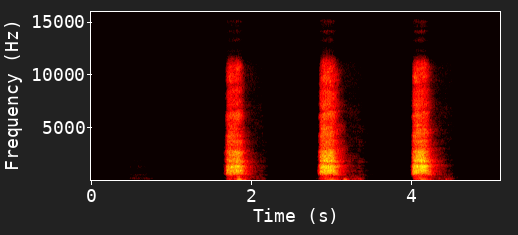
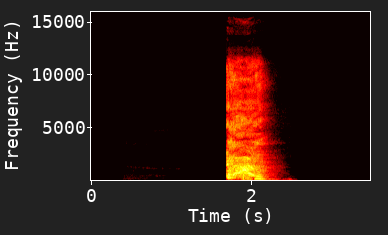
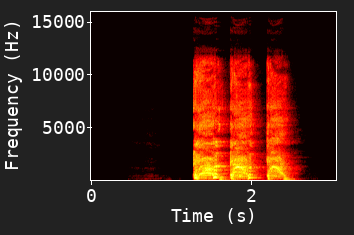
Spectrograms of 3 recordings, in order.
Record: exhalation_length: 5.1 s
exhalation_amplitude: 12459
exhalation_signal_mean_std_ratio: 0.28
cough_length: 3.5 s
cough_amplitude: 31280
cough_signal_mean_std_ratio: 0.29
three_cough_length: 3.1 s
three_cough_amplitude: 30078
three_cough_signal_mean_std_ratio: 0.46
survey_phase: beta (2021-08-13 to 2022-03-07)
age: 18-44
gender: Male
wearing_mask: 'No'
symptom_cough_any: true
symptom_runny_or_blocked_nose: true
symptom_shortness_of_breath: true
symptom_sore_throat: true
symptom_fatigue: true
symptom_headache: true
symptom_change_to_sense_of_smell_or_taste: true
symptom_other: true
symptom_onset: 6 days
smoker_status: Ex-smoker
respiratory_condition_asthma: false
respiratory_condition_other: true
recruitment_source: Test and Trace
submission_delay: 2 days
covid_test_result: Positive
covid_test_method: ePCR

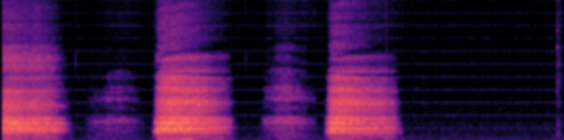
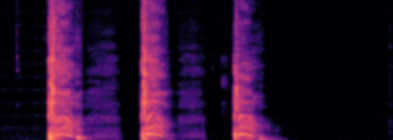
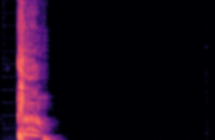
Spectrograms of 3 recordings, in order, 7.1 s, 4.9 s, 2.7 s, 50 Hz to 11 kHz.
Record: exhalation_length: 7.1 s
exhalation_amplitude: 26374
exhalation_signal_mean_std_ratio: 0.5
three_cough_length: 4.9 s
three_cough_amplitude: 32768
three_cough_signal_mean_std_ratio: 0.35
cough_length: 2.7 s
cough_amplitude: 32768
cough_signal_mean_std_ratio: 0.27
survey_phase: beta (2021-08-13 to 2022-03-07)
age: 45-64
gender: Female
wearing_mask: 'No'
symptom_none: true
smoker_status: Never smoked
respiratory_condition_asthma: false
respiratory_condition_other: false
recruitment_source: REACT
submission_delay: 7 days
covid_test_result: Negative
covid_test_method: RT-qPCR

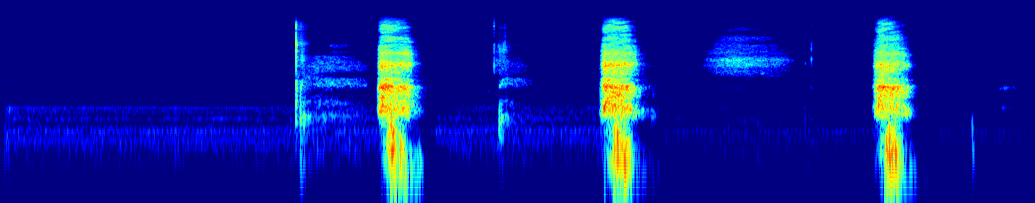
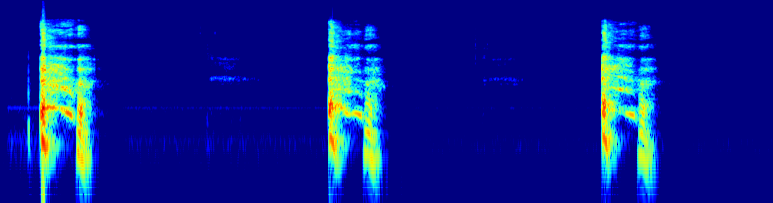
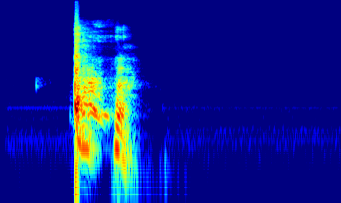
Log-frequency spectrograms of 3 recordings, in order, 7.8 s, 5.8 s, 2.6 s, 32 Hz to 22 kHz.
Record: exhalation_length: 7.8 s
exhalation_amplitude: 32083
exhalation_signal_mean_std_ratio: 0.26
three_cough_length: 5.8 s
three_cough_amplitude: 32768
three_cough_signal_mean_std_ratio: 0.26
cough_length: 2.6 s
cough_amplitude: 32768
cough_signal_mean_std_ratio: 0.25
survey_phase: beta (2021-08-13 to 2022-03-07)
age: 45-64
gender: Male
wearing_mask: 'No'
symptom_none: true
smoker_status: Never smoked
respiratory_condition_asthma: true
respiratory_condition_other: false
recruitment_source: REACT
submission_delay: 1 day
covid_test_result: Negative
covid_test_method: RT-qPCR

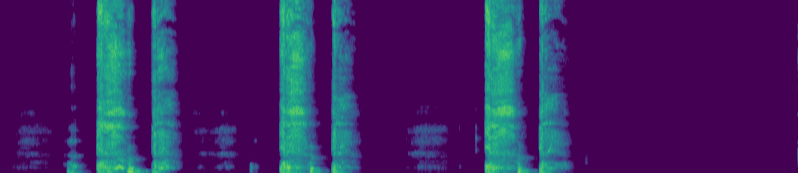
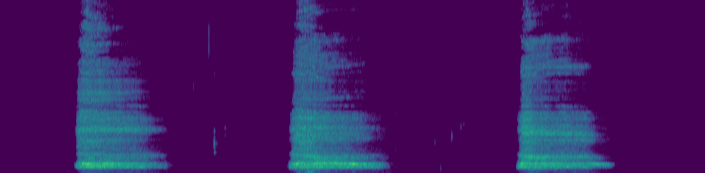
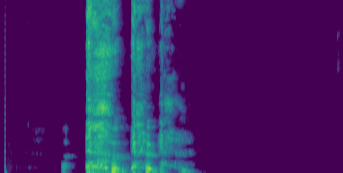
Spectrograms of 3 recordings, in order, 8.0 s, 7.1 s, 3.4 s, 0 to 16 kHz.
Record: three_cough_length: 8.0 s
three_cough_amplitude: 32768
three_cough_signal_mean_std_ratio: 0.35
exhalation_length: 7.1 s
exhalation_amplitude: 8468
exhalation_signal_mean_std_ratio: 0.49
cough_length: 3.4 s
cough_amplitude: 32768
cough_signal_mean_std_ratio: 0.35
survey_phase: alpha (2021-03-01 to 2021-08-12)
age: 65+
gender: Female
wearing_mask: 'No'
symptom_none: true
smoker_status: Never smoked
respiratory_condition_asthma: false
respiratory_condition_other: false
recruitment_source: REACT
submission_delay: 1 day
covid_test_result: Negative
covid_test_method: RT-qPCR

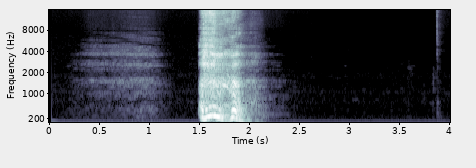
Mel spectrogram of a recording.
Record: cough_length: 4.0 s
cough_amplitude: 32768
cough_signal_mean_std_ratio: 0.26
survey_phase: alpha (2021-03-01 to 2021-08-12)
age: 65+
gender: Male
wearing_mask: 'No'
symptom_none: true
smoker_status: Never smoked
respiratory_condition_asthma: false
respiratory_condition_other: false
recruitment_source: REACT
submission_delay: 2 days
covid_test_result: Negative
covid_test_method: RT-qPCR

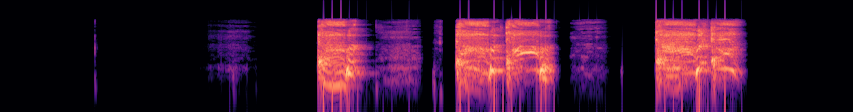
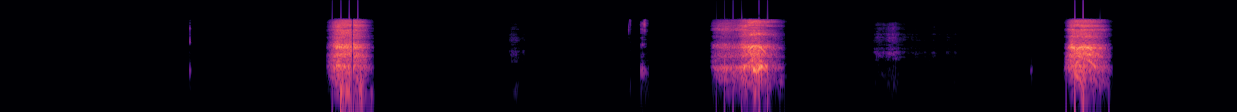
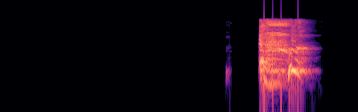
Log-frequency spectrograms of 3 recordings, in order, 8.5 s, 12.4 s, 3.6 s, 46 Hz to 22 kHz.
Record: three_cough_length: 8.5 s
three_cough_amplitude: 30930
three_cough_signal_mean_std_ratio: 0.43
exhalation_length: 12.4 s
exhalation_amplitude: 19920
exhalation_signal_mean_std_ratio: 0.23
cough_length: 3.6 s
cough_amplitude: 29034
cough_signal_mean_std_ratio: 0.3
survey_phase: beta (2021-08-13 to 2022-03-07)
age: 45-64
gender: Female
wearing_mask: 'No'
symptom_cough_any: true
symptom_runny_or_blocked_nose: true
symptom_shortness_of_breath: true
symptom_fatigue: true
symptom_headache: true
symptom_change_to_sense_of_smell_or_taste: true
symptom_loss_of_taste: true
symptom_onset: 4 days
smoker_status: Never smoked
respiratory_condition_asthma: true
respiratory_condition_other: false
recruitment_source: Test and Trace
submission_delay: 2 days
covid_test_result: Positive
covid_test_method: RT-qPCR
covid_ct_value: 20.7
covid_ct_gene: S gene
covid_ct_mean: 21.8
covid_viral_load: 72000 copies/ml
covid_viral_load_category: Low viral load (10K-1M copies/ml)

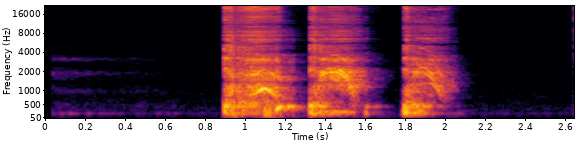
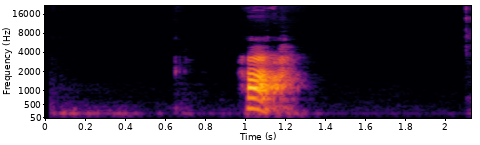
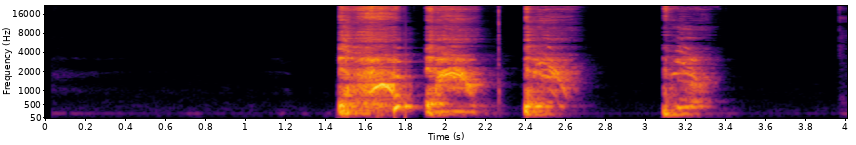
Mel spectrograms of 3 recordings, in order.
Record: three_cough_length: 2.6 s
three_cough_amplitude: 31567
three_cough_signal_mean_std_ratio: 0.46
exhalation_length: 2.1 s
exhalation_amplitude: 28804
exhalation_signal_mean_std_ratio: 0.23
cough_length: 4.0 s
cough_amplitude: 32768
cough_signal_mean_std_ratio: 0.4
survey_phase: alpha (2021-03-01 to 2021-08-12)
age: 18-44
gender: Female
wearing_mask: 'No'
symptom_headache: true
smoker_status: Never smoked
respiratory_condition_asthma: false
respiratory_condition_other: false
recruitment_source: Test and Trace
submission_delay: 0 days
covid_test_result: Negative
covid_test_method: LFT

